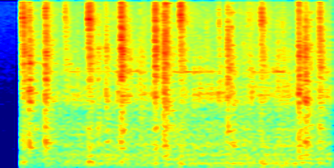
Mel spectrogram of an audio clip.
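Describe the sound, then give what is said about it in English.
A bakery mixer spins dough for sufganiyot, fried doughnuts filled with jelly or custard, giving a continuous mechanical whir broken by many irregular knocks and clatters. “That's the sound of the bakery mixer, spinning the carefully measured dough for sufganiyot, a traditional Jewish donut shaped, fried, and often filled with jelly or custards to perfection.”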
